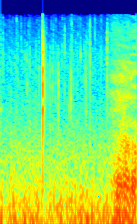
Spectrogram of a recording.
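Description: Low steady rumble, with one sharp click about half a second in and a short swell of noise near the end.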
